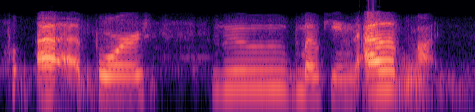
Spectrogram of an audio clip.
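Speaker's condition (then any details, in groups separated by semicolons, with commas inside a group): Cerebral palsy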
